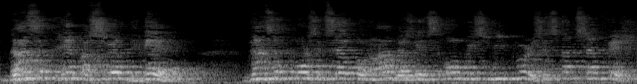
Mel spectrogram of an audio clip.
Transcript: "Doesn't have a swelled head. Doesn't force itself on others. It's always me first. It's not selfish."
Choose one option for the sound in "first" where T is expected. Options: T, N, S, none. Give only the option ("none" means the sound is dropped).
none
